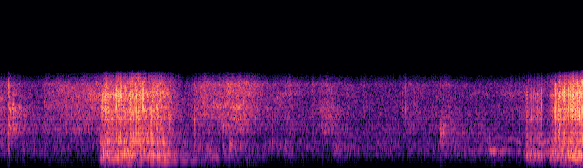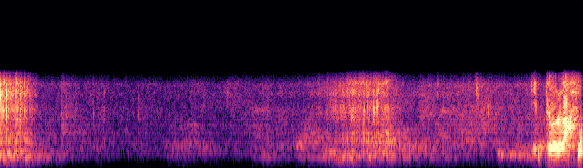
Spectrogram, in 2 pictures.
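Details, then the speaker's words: Man snoring, likened to a pig: loud, rough, rattling snores about every four seconds, some with snorting. Heavy snoring. "penampakan babi lagi ngorok."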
